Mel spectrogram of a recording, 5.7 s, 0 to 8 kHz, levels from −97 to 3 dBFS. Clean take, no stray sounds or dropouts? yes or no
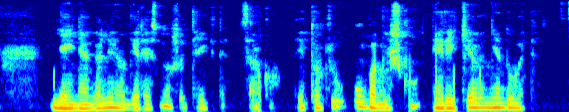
yes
